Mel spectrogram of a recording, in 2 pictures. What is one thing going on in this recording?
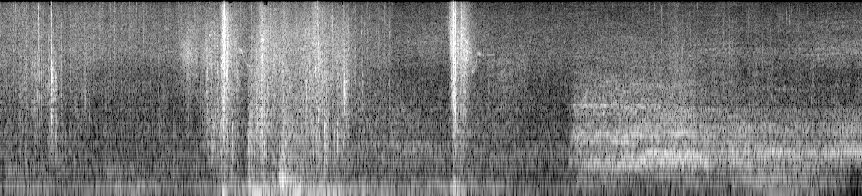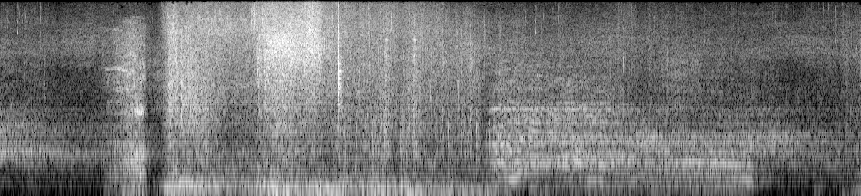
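A magical arrow crackles and hums.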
